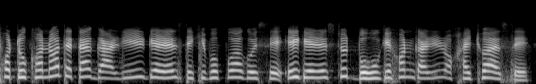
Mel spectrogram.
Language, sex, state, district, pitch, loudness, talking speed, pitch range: Assamese, female, Assam, Sonitpur, 310 Hz, -14 LUFS, 155 wpm, 285-335 Hz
